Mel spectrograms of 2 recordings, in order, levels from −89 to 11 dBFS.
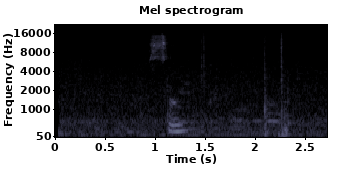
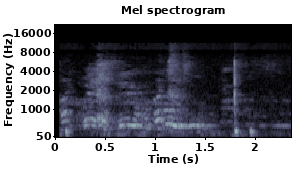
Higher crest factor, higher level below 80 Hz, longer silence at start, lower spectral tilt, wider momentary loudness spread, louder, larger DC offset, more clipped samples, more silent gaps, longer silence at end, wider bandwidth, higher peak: second, 20 dB vs 26 dB; second, -78 dBFS vs -64 dBFS; about the same, 0.05 s vs 0.05 s; about the same, -4 dB/octave vs -4 dB/octave; first, 16 LU vs 5 LU; second, -57 LUFS vs -33 LUFS; neither; neither; neither; about the same, 0 s vs 0 s; first, 16.5 kHz vs 11.5 kHz; second, -36 dBFS vs -8 dBFS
